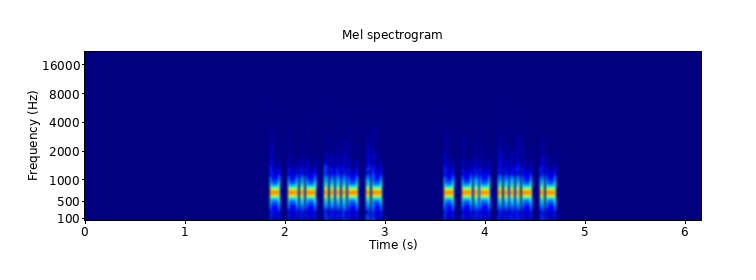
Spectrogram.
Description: Morse code, heard as a keyed tone, about 40 wpm, 700 Hz. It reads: TK4A TK4A
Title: DXCC-100 Call Signs - 4 Characters - Repeated 2x - 40wpm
